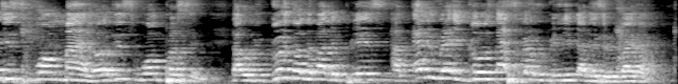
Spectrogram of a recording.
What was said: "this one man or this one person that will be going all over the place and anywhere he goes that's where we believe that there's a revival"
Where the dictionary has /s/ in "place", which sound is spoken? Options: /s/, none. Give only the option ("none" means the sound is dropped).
/s/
